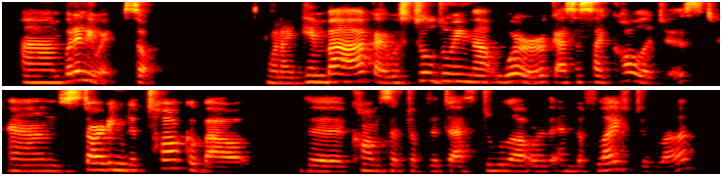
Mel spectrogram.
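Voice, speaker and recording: With a non-native accent, a woman talks in a fairly high pitch with ordinary pitch variation. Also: moderate pace. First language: not English. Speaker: psychologist and death doula. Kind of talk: interview conversation. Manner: halting, with fillers.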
